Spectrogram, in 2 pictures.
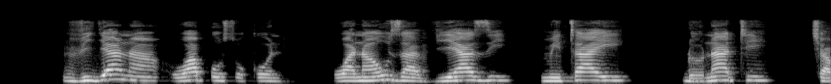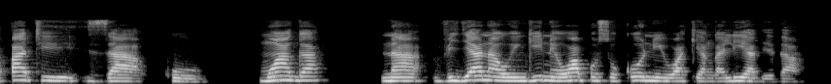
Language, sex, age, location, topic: Swahili, male, 18-24, Mombasa, agriculture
